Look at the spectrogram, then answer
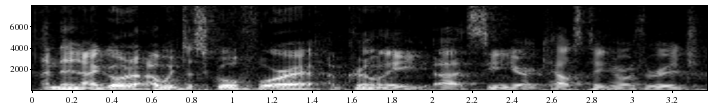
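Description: A man's voice: medium pitch, fairly even intonation, very fast, a bit bright. A man in his twenties, a guest telling his story in a casual podcast interview, with many fillers and restarts. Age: 20s. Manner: rambling, lots of fillers and restarts. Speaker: guest videographer. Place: small podcast room. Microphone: desk mic on boom arm.

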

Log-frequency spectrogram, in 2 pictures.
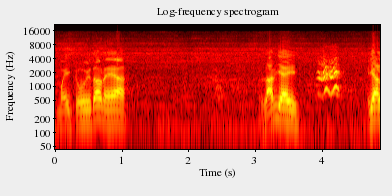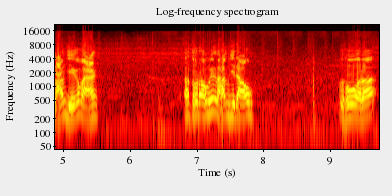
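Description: A man's voice: sits high, fairly even intonation, a little slow, long pauses, faint music behind. A man vlogging next to his car, talking in a casual, exasperated and joking way, full of slang. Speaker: vlogger and gym owner. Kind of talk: casual complaining vlog. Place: outdoors by a car at a gym.

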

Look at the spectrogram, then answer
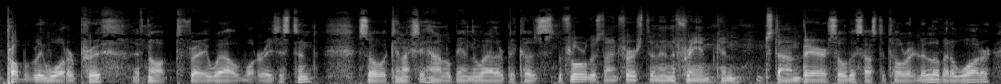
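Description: Young builder, lowish voice, casual rambling demo style with many ums. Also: male voice, level tone, quick pace, darkish tone. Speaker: tiny house builder. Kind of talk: casual hands-on demonstration.

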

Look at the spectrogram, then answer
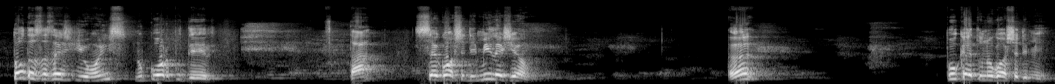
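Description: A Brazilian man, a pastor, leading a deliverance prayer with forceful, repeated commands and sudden shouts. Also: sits high. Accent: Brazilian Portuguese.

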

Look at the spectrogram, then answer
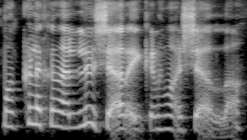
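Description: A soft-voiced grandmother, acted by a woman, coaxing and motherly. She speaks quietly and keeps her pitch fairly high. This is a spoken storybook tale. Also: big pitch swings, moderate pace, gravelly. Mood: tender. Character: tender grandmother comforting her daughter.

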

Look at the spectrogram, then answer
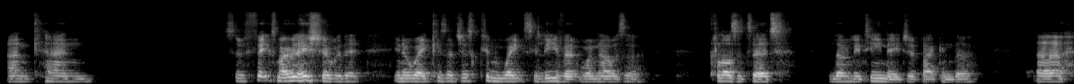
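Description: Brief: man, 30s, from Greece, poet on a home video call, mid-pitched, earnest and measured. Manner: gently nervous, earnest thanks, then measured reading. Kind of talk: poetry reading at an online launch. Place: room at home, indoors.

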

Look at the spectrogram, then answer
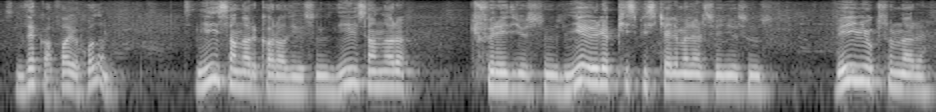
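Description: A man's voice: fairly high pitch, brisk, dark tone. Heated young man commentating a mobile game. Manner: heated, scolding and mocking teammates. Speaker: gaming YouTuber.

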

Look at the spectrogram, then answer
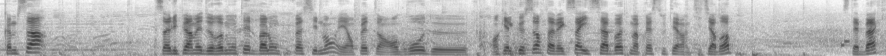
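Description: A young man playing a basketball video game, giving excitable, casual commentary, often shouting at the action and laughing. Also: a little high, a little fast, music in the background. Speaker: gaming streamer.

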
